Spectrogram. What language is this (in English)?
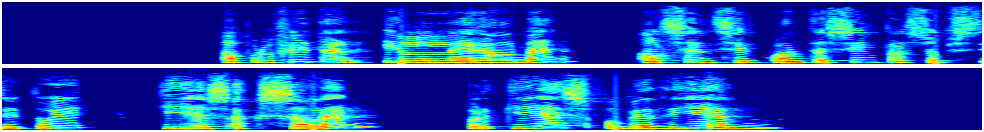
Catalan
